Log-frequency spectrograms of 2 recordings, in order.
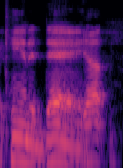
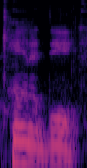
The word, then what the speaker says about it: Canady: avonte kennedy and we were talking about the pronunciation of his name beforehand so some people say can a day but there's no uh a y it's just a y so i'm going with canada d and so um love to have you on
